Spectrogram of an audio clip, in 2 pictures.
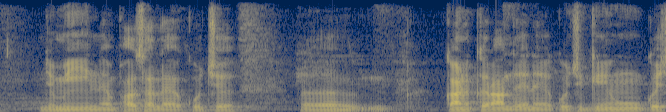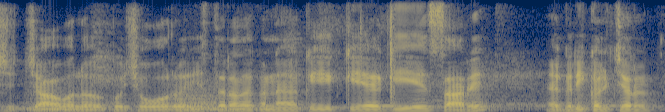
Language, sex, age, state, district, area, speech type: Dogri, male, 30-45, Jammu and Kashmir, Kathua, rural, spontaneous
